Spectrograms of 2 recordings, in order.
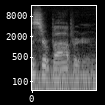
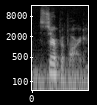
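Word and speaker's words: Serpopard: Oh, the Growling Sir Poppered. It's Prowling Sir Poppered. Leopard, or it's a Sir Poppered. That's not how you pronounce it, though. That's how it's spelled. Here, Serpapard.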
